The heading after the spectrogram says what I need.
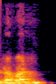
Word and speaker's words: Lavalle: Y sin embargo, hay un tercer libro, que ya se lo voy a mencionar, que es el libro de Laval, así se escribe Lavalle, que es el libro que habla por default de todo lo que es planificación en general.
